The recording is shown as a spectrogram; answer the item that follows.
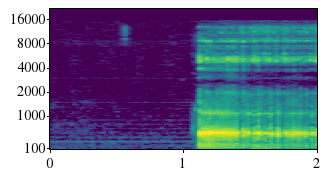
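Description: Near silence for about a second, then a man's low, creaky, drawn-out vocal sound, like a long hesitant 'uhh' or a burp, close to the microphone.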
